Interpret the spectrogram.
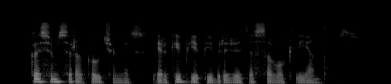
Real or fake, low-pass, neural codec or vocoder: real; 7.2 kHz; none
